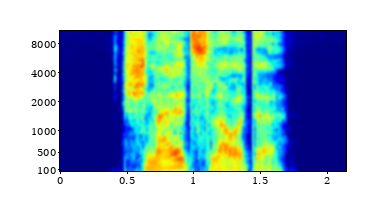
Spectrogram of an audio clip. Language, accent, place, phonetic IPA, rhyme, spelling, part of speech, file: German, Germany, Berlin, [ˈʃnalt͡sˌlaʊ̯tə], -alt͡slaʊ̯tə, Schnalzlaute, noun, De-Schnalzlaute.ogg
- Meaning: nominative/accusative/genitive plural of Schnalzlaut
